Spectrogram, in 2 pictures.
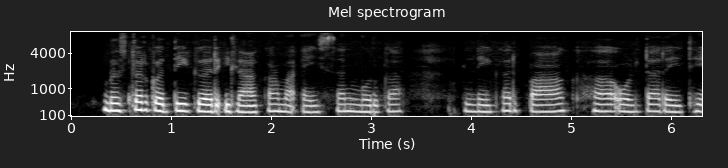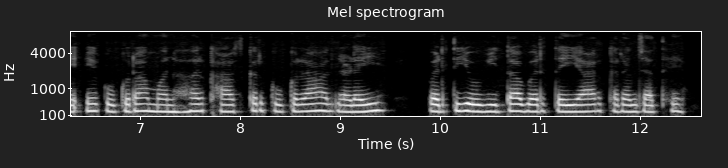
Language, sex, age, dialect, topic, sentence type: Chhattisgarhi, female, 18-24, Northern/Bhandar, agriculture, statement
